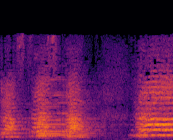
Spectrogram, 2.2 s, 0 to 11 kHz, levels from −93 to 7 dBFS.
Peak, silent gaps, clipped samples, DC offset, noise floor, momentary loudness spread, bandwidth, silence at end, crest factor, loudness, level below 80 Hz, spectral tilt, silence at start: -10 dBFS; none; under 0.1%; under 0.1%; -48 dBFS; 13 LU; 8.8 kHz; 0 s; 16 dB; -25 LUFS; -70 dBFS; -1.5 dB/octave; 0 s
